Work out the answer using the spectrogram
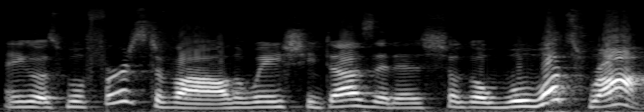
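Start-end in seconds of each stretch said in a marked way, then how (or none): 2.4-3.2 loud, put-on altered voice, angry-sounding. Acting out how she asks what's wrong: mock-angry high voice. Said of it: "her voice is automatically altered and it's high and it sounds angry".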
